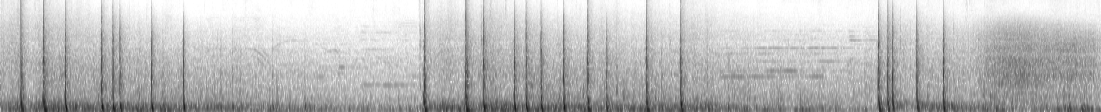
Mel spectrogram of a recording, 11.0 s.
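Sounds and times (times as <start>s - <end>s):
fireworks bangs: 0.0s - 11.0s
fireworks hiss: 8.8s - 11.0s.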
